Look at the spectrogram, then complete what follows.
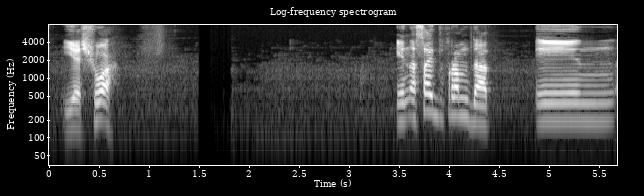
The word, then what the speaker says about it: Yeshua: ni Jesus ni Kristo in his Hebrew pronunciation which is Yeshua and aside from that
